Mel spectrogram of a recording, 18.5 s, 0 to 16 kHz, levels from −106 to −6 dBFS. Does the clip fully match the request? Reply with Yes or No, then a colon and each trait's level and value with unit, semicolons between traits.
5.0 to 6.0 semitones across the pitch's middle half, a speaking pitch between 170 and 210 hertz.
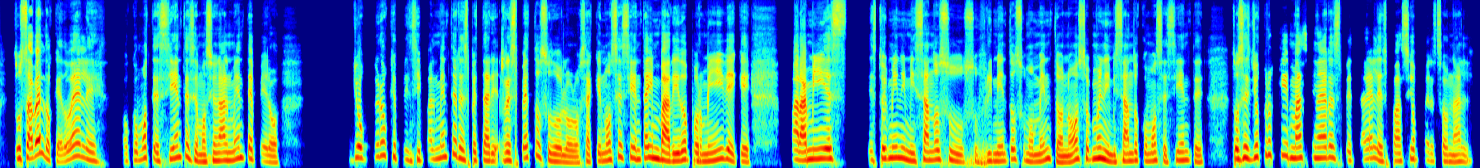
Yes: average, 5.3 semitones; medium, 185 Hz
